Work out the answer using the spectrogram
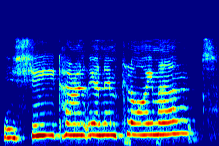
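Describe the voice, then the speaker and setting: A woman playing a brusque, unimpressed job centre clerk in a pantomime sketch, questioning curtly and deliberately. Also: high-pitched, fairly even intonation, dull audio. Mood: businesslike.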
